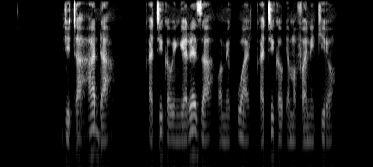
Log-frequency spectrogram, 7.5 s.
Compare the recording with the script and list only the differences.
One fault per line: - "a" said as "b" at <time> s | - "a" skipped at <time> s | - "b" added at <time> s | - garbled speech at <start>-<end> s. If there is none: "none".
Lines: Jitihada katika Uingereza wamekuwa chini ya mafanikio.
- "chini" said as "katika" at 5.1 s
